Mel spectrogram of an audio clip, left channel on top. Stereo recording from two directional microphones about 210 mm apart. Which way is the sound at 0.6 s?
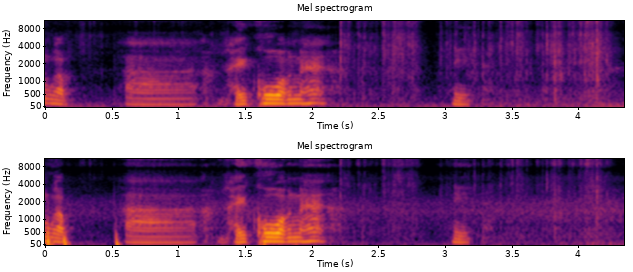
25° right (ahead or behind).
